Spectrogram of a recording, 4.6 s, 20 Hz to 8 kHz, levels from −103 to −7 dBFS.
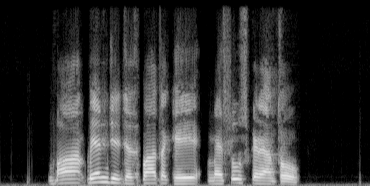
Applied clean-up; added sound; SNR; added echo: neural diffusion model UNIVERSE++.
